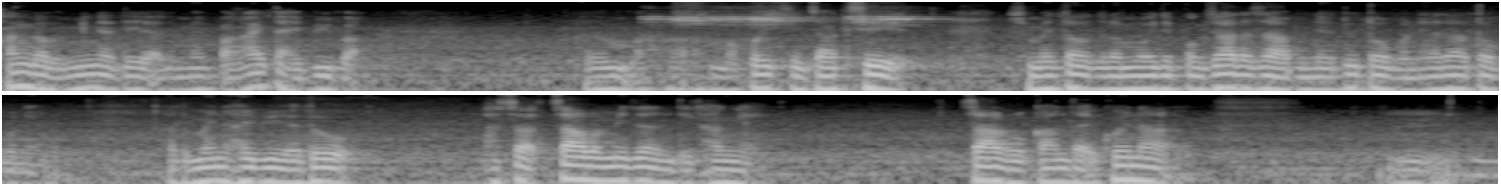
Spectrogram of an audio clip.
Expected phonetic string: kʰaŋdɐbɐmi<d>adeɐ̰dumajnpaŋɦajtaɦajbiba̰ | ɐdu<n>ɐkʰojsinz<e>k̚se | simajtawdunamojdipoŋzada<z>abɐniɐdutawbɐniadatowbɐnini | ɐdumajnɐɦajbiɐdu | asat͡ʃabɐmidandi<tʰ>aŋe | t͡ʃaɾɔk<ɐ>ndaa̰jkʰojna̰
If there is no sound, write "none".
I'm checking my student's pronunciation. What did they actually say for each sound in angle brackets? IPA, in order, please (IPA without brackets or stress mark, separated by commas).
n, m, a, z, kʰ, a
